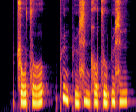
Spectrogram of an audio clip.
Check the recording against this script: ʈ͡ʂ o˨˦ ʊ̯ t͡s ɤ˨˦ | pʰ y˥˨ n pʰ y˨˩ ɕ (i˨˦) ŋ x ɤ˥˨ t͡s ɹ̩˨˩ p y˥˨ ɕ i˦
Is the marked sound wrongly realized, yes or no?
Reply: yes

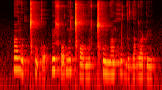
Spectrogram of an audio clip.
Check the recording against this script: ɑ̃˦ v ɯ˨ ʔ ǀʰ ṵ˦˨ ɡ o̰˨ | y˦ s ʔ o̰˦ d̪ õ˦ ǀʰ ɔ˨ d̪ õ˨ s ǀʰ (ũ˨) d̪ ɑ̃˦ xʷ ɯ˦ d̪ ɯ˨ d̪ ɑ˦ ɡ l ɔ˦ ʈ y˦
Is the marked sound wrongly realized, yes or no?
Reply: yes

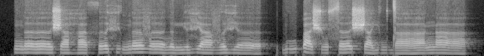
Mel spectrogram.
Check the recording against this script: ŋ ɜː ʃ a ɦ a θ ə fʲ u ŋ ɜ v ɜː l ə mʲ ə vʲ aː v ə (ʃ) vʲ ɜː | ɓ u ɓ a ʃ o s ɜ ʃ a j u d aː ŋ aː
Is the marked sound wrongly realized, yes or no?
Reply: yes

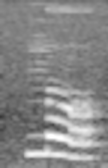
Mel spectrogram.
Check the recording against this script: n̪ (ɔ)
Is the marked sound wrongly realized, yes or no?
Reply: no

